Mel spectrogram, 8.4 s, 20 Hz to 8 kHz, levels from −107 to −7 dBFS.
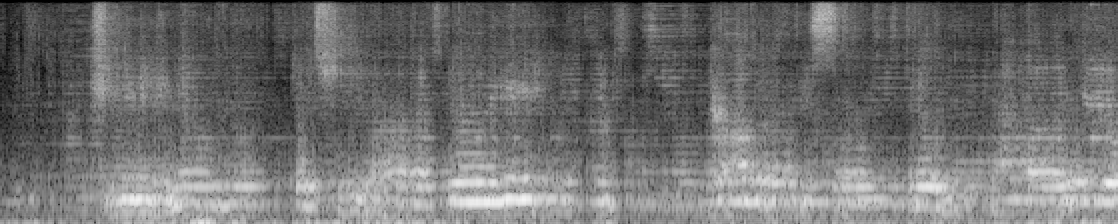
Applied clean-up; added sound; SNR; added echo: neural separator model SepFormer DNS4.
